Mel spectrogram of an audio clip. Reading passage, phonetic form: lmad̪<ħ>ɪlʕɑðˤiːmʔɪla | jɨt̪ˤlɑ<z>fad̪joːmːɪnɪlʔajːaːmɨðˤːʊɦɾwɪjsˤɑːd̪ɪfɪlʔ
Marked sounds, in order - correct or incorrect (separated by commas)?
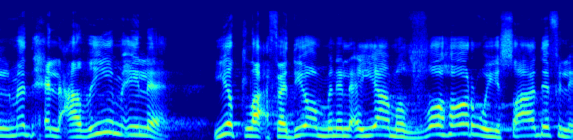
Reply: correct, incorrect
